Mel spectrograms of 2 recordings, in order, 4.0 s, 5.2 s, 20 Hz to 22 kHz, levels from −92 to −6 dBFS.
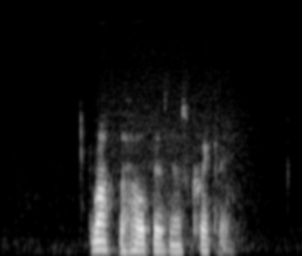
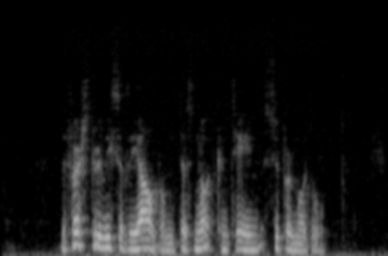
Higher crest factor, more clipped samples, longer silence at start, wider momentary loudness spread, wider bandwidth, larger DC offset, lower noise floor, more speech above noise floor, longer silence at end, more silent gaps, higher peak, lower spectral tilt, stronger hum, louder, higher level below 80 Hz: about the same, 22 dB vs 18 dB; neither; first, 1.2 s vs 0.15 s; first, 12 LU vs 9 LU; second, 4.7 kHz vs 14.5 kHz; neither; first, -80 dBFS vs -65 dBFS; first, 57 dB vs 29 dB; first, 1.05 s vs 0.05 s; neither; first, -4 dBFS vs -20 dBFS; about the same, -10 dB/octave vs -9.5 dB/octave; neither; first, -23 LUFS vs -37 LUFS; second, -68 dBFS vs -62 dBFS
